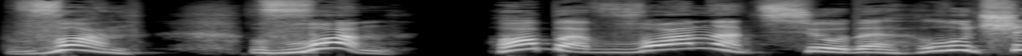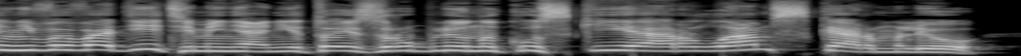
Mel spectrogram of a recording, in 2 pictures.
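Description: A reader voicing a sharp-tongued, spiteful woman boss who heaps abuse on her relatives, in an audiobook. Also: medium pitch, sing-song, normal speed, dry recording, clean studio sound, pitched above the performer's own voice, natural voice. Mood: screaming fury. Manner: scornful, abusive tirades. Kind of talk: audiobook character voice.

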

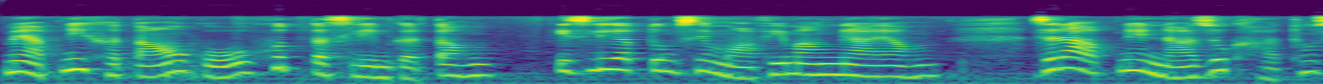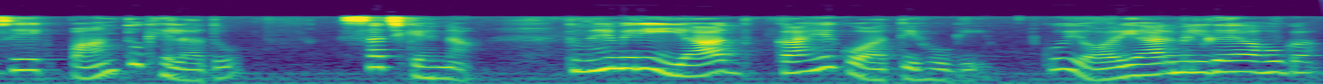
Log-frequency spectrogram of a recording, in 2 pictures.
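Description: A woman's voice: mid-range voice, very animated, slight background noise, close to an everyday voice. Woman storyteller doing a sheepish pleading man, plain voice, dull lo-fi sound.

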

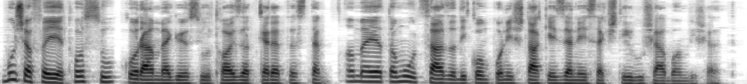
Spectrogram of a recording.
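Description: Calm male audiobook narrator. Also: medium pitch, no room sound, studio quality. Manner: calm, even reading.

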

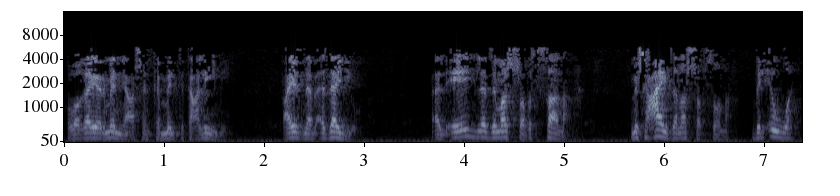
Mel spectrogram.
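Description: Actor as a rebellious young Egyptian student, rattles fast and indignant, dull lo-fi radio tape. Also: male voice, mid-range voice, close to an everyday voice. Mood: defiant. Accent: Egyptian Arabic. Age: young adult. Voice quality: heated and indignant. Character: young male student, defiant, stubborn. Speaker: younger brother. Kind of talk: Egyptian radio drama acting.

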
